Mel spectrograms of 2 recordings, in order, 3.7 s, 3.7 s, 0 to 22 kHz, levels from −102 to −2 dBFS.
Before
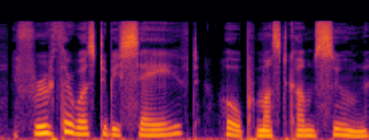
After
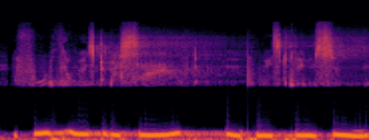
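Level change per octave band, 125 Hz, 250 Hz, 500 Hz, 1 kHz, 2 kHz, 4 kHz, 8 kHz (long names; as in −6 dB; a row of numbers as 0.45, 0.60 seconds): −3.0 dB, −9.0 dB, below −40 dB, below −40 dB, −8.5 dB, −8.0 dB, −15.5 dB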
